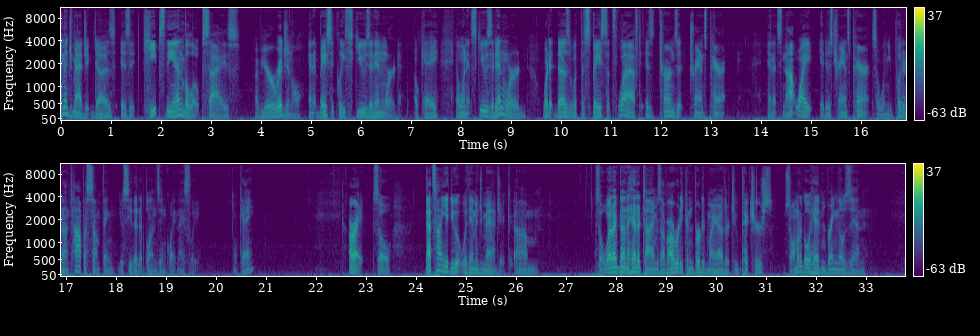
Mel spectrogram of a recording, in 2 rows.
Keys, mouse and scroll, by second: 0.6 click, 15.2-21.8 drag, 22.0 click, 27.2 click, 28.4 Delete, 30.5-31.7 drag, 31.8 click.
